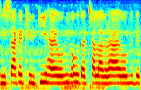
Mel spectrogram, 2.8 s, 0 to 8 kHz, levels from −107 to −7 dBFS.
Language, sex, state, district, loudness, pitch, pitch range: Hindi, female, Bihar, Vaishali, -13 LUFS, 245 Hz, 240-255 Hz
